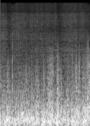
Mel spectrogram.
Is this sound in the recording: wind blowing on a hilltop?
yes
